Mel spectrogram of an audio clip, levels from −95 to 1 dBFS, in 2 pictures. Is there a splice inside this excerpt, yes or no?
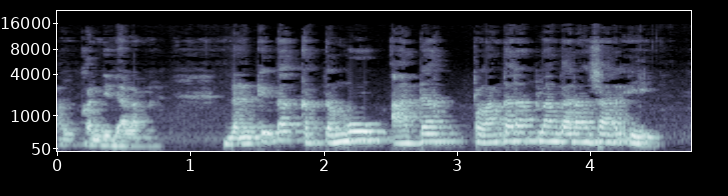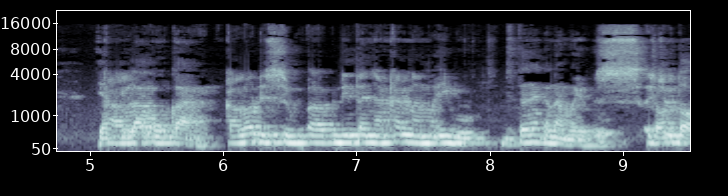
no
